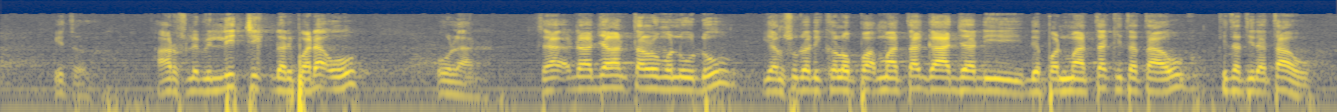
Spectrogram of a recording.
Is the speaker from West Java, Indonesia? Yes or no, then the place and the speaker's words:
no; Manado, North Sulawesi, Indonesia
